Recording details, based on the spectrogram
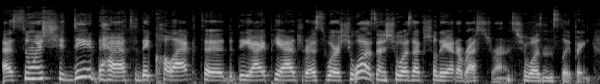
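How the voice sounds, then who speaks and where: A woman's voice: mid-range voice, brisk. Chatty woman with a slight accent. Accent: non-native English accent. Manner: casual, many fillers like "you know, like". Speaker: guest, cybersecurity company president. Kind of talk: radio interview.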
